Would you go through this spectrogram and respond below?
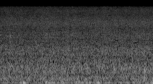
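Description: River water flows past a village water intake in Indonesia, a steady broadband rush with no clear breaks, continuous and fairly close.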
